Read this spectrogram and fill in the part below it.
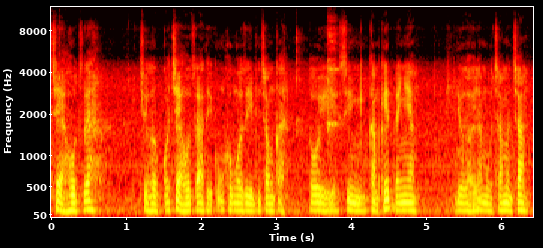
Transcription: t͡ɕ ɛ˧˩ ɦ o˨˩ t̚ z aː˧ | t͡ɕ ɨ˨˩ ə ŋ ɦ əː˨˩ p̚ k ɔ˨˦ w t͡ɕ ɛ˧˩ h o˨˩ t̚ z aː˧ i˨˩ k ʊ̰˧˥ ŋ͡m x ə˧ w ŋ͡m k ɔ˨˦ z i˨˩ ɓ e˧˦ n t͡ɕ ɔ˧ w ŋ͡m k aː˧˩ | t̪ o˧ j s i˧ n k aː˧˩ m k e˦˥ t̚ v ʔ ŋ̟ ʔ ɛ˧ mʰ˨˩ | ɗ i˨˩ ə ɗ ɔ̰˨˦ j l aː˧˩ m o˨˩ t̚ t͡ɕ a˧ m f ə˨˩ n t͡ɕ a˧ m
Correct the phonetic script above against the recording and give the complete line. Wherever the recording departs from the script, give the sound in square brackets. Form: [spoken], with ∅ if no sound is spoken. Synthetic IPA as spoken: t͡ɕ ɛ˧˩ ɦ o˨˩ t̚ z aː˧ | t͡ɕ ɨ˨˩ ə ŋ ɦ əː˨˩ p̚ k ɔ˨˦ [∅] t͡ɕ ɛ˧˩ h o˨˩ t̚ z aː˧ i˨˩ k ʊ̰˧˥ ŋ͡m x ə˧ w ŋ͡m k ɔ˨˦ z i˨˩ ɓ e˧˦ n t͡ɕ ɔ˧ w ŋ͡m k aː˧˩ | t̪ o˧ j s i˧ n k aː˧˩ m k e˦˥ t̚ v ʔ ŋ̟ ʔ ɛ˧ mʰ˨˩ | ɗ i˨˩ ə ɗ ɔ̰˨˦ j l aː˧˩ m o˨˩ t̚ t͡ɕ a˧ m f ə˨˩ n t͡ɕ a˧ m

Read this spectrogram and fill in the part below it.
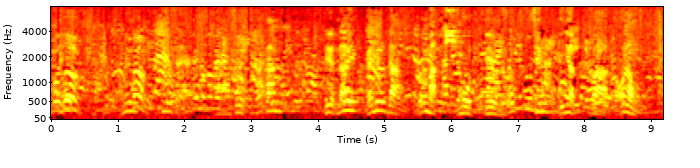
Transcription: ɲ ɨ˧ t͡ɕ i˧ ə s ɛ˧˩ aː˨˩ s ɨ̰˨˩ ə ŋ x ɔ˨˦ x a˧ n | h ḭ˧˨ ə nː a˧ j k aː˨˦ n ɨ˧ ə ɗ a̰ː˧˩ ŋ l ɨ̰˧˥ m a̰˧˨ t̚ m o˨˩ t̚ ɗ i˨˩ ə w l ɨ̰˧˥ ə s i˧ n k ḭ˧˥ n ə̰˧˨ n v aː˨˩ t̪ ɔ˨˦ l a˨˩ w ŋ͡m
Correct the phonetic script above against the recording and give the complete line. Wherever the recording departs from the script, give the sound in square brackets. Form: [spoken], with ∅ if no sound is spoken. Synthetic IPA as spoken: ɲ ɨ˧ t͡ɕ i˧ ə s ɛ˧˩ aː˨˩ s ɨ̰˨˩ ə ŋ x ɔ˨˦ x a˧ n | h ḭ˧˨ ə nː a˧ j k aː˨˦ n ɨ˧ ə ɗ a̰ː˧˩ ŋ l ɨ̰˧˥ m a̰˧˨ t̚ m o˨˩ t̚ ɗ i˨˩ ə w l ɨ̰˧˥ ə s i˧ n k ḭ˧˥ [ɲ] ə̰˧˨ n v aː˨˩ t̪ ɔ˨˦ l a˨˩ w ŋ͡m

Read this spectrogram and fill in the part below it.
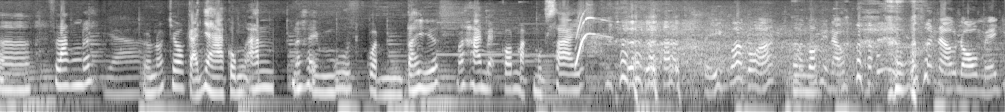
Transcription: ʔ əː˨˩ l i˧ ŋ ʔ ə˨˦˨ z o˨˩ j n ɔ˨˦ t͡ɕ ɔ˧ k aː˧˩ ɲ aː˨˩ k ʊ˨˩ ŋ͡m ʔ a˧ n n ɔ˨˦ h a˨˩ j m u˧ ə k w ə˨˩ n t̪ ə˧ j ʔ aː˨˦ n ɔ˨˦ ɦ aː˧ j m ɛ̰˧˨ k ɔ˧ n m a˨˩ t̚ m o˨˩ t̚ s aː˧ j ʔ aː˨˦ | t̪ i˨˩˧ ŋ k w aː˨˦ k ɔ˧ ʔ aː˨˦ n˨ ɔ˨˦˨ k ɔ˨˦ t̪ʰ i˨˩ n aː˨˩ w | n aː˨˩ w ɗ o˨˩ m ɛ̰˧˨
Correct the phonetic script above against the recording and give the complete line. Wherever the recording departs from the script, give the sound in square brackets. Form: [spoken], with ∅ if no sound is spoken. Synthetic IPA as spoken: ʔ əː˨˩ l [a˧] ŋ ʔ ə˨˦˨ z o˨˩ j n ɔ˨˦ t͡ɕ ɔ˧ k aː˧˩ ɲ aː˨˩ k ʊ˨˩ ŋ͡m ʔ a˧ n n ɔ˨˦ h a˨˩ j m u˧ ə k w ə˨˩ n t̪ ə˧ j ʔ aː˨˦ n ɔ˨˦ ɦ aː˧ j m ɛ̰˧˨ k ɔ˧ n m a˨˩ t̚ m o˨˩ t̚ s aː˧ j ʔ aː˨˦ | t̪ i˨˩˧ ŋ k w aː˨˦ k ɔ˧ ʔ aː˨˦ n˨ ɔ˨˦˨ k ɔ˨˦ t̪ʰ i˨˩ n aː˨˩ w | n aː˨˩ w ɗ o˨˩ m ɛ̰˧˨

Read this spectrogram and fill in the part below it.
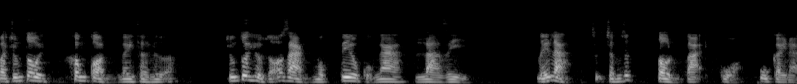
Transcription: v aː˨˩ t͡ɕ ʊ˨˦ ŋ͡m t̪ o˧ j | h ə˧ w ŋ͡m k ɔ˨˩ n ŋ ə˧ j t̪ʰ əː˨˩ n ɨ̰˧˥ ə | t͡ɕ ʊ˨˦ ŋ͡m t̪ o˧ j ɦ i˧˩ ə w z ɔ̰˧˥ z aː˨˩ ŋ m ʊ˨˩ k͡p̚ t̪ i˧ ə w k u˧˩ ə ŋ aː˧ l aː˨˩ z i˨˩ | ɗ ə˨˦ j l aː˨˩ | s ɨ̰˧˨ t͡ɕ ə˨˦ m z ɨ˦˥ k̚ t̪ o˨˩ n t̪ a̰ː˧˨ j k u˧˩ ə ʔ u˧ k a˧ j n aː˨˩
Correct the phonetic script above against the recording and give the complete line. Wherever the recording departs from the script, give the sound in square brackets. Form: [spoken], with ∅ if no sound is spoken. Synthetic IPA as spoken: v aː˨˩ t͡ɕ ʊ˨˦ ŋ͡m t̪ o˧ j | [x] ə˧ w ŋ͡m k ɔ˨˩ n ŋ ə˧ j t̪ʰ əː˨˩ n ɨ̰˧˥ ə | t͡ɕ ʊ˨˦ ŋ͡m t̪ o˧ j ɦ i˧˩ ə w z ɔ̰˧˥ z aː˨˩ ŋ m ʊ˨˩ k͡p̚ t̪ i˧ ə w k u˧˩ ə ŋ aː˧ l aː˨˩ z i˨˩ | ɗ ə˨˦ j l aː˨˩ | s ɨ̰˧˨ t͡ɕ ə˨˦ m z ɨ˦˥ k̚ t̪ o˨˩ n t̪ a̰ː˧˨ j k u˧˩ ə ʔ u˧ k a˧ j n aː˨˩

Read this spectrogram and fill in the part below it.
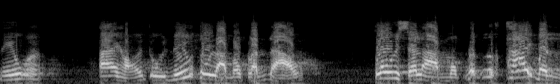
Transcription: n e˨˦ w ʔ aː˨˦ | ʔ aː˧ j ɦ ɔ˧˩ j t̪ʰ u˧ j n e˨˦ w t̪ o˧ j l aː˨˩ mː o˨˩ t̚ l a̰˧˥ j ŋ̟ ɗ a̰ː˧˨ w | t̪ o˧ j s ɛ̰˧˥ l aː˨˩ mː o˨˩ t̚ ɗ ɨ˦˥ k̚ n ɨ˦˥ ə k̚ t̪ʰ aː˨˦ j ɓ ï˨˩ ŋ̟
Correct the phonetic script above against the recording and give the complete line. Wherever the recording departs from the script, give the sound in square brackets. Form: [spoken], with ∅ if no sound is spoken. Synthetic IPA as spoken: n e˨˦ w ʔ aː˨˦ | ʔ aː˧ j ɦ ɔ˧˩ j [t̪] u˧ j n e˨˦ w t̪ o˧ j l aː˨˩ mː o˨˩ t̚ l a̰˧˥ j ŋ̟ ɗ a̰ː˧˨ w | t̪ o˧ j s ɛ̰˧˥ l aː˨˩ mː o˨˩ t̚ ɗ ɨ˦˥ k̚ n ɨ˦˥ ə k̚ t̪ʰ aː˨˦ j ɓ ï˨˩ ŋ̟

